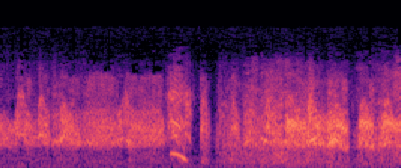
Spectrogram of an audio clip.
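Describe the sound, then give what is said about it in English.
A dog barks and yips repeatedly, with a short falling whimper partway through, the sounds coming in uneven bursts. “Where is that dog?”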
